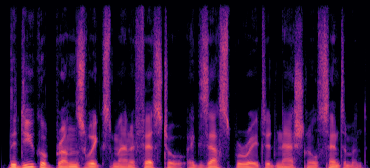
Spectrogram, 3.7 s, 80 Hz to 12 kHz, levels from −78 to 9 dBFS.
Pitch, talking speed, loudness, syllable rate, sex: 100 Hz, 130 wpm, -18 LUFS, 5.8 syllables/s, male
